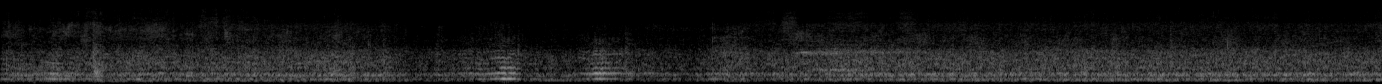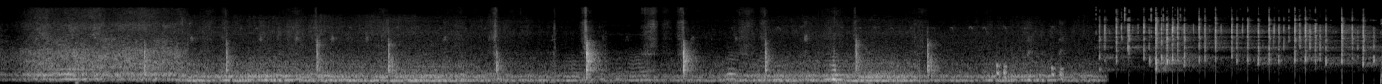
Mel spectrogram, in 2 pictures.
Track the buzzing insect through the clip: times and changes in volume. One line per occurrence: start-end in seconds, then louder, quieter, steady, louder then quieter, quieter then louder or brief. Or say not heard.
0.0-27.6 louder.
